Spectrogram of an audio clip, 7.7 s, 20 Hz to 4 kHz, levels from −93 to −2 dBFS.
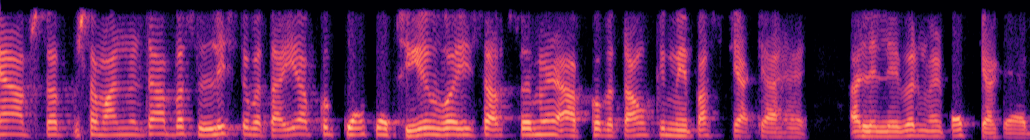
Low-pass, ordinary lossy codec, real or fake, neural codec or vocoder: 3.6 kHz; none; real; none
